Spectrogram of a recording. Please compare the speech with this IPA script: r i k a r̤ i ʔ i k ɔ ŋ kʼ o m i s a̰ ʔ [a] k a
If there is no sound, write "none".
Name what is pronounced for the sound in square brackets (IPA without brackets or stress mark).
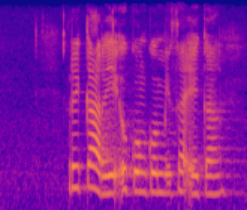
ɛ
